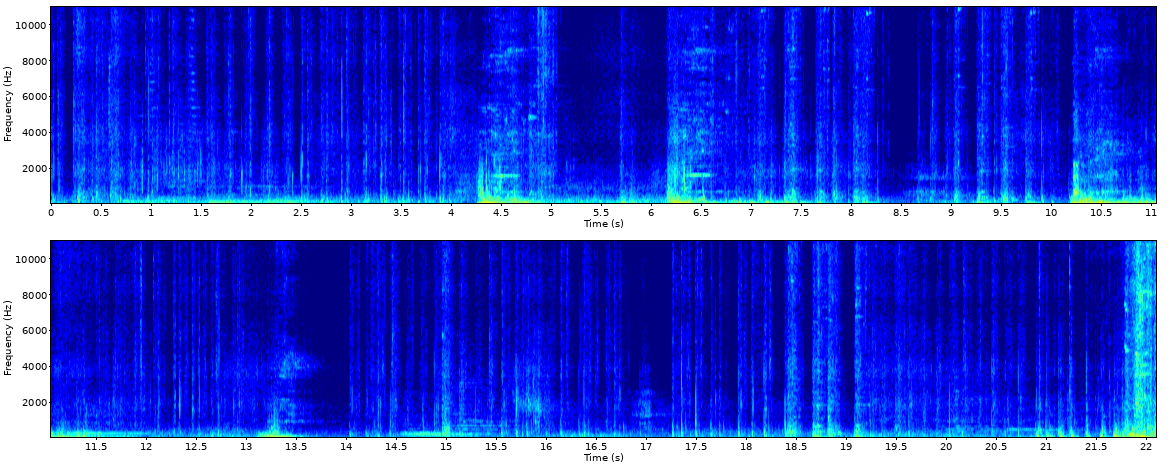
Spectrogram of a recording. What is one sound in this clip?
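Quick footsteps crunch over rough ground.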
